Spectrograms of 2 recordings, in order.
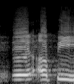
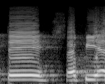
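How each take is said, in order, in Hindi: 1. इस चिह्न को 'a' की ध्वनि के रूप में पढ़ा जाता है। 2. इस चिह्न को 's' की ध्वनि के रूप में पढ़ा जाता है। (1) "ते अपी ही बोलेंगे" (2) "ऐसे नहीं बोलेंगे"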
